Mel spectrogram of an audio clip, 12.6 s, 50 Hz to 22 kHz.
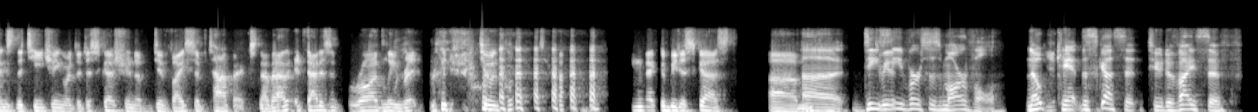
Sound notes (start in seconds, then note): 3.8 laugh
